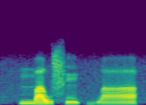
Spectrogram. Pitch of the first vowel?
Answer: high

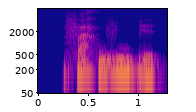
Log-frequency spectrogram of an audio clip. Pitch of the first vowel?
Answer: high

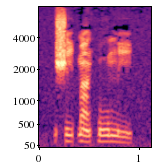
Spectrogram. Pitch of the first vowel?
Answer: high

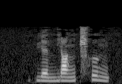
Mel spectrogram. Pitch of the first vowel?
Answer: low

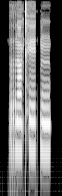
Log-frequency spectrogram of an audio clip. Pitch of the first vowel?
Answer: high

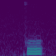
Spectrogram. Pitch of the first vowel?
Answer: high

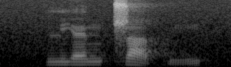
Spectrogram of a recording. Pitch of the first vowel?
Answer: high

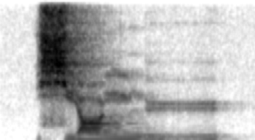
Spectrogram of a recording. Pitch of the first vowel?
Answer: high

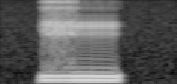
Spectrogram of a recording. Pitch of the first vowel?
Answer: high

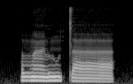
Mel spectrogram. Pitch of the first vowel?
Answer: low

